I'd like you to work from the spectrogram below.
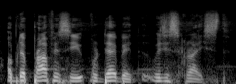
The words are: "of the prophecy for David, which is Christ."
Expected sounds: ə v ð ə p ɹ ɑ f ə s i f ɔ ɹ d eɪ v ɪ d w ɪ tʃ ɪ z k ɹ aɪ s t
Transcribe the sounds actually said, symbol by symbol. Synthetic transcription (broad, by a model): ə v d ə p ɹ ɑ f ə s i f ɔ ɹ d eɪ b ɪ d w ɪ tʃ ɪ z k ɹ aɪ s t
